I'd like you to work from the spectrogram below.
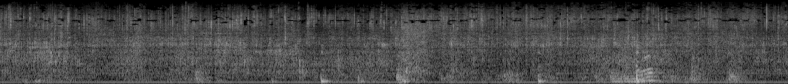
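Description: Tomatoes sizzle steadily in hot oil in a pan while being cooked down into a masala sauce for chicken karahi, with intermittent scraping and clacking from stirring, close and continuous.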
